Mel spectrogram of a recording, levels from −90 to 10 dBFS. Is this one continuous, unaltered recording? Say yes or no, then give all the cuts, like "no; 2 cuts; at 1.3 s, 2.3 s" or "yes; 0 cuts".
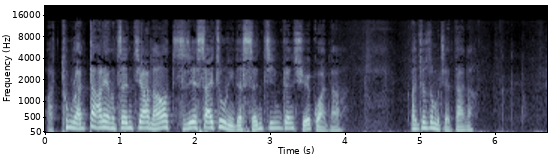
yes; 0 cuts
